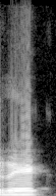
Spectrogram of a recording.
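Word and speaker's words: wreck: यहां भी हमारा डब्ल्यू साइलेंट है। क्योंकि इसके पहले [गला साफ़ करने की आवाज़] यहां भी हम इसके बाद आर आर आया है ना? तो इसलिए हमारा डब्ल्यू साइलेंट है। Right play right रेक।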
